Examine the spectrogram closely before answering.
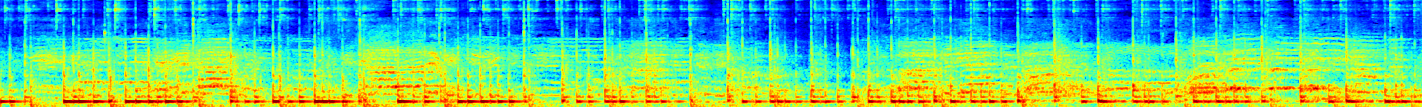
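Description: Church choir singing in rhythm, with percussion and a held low note beneath the voices.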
